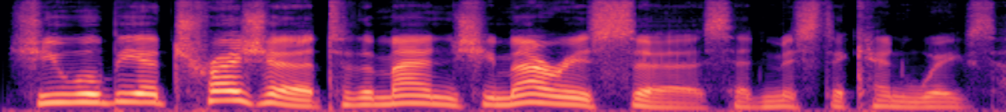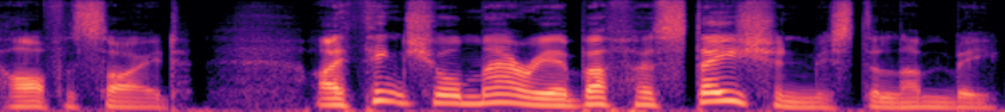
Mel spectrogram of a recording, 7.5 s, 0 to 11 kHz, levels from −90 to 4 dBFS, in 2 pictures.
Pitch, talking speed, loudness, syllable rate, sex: 145 Hz, 200 wpm, -18 LUFS, 5.2 syllables/s, male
